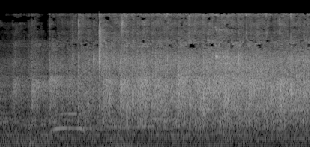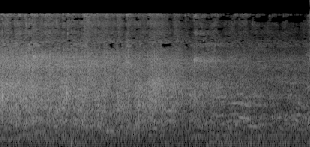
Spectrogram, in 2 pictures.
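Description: A crowd in a large echoing gym cheers loudly, then settles.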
